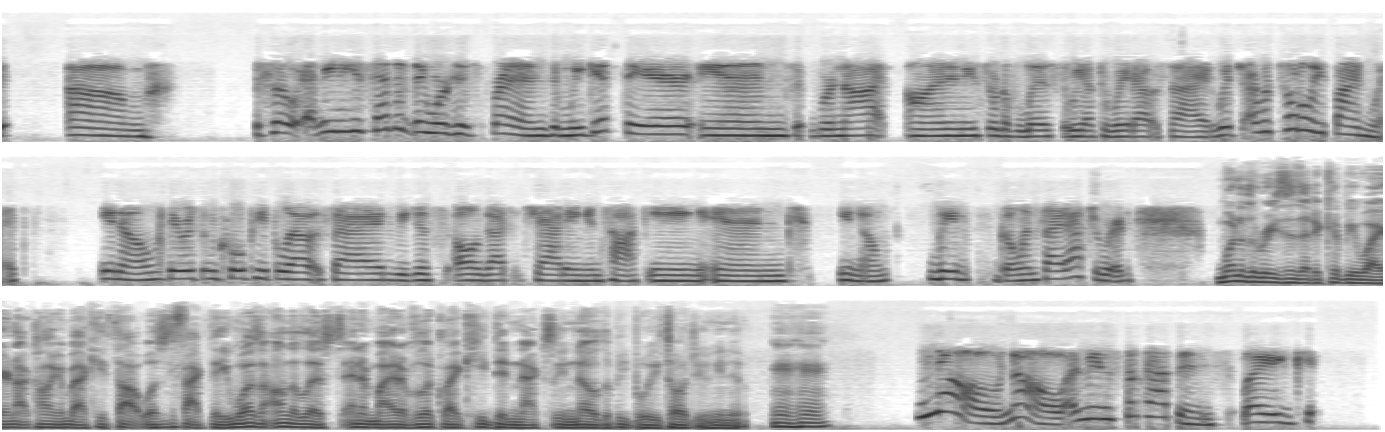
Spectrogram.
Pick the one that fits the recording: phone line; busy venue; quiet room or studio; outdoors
phone line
